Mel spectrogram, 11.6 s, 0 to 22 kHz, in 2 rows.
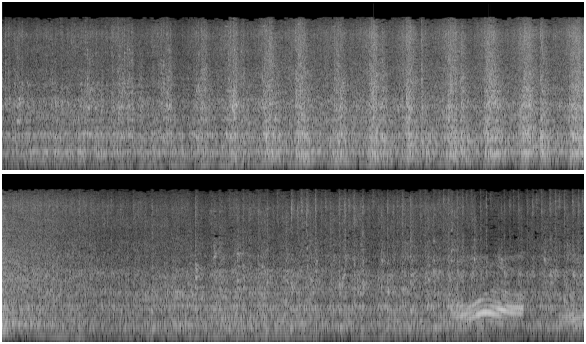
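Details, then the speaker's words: Basket-case GMC V8 after the plug-wire spark fault was fixed and the correct carburetor gasket was fitted: a fast ticking rhythm over the idle smooths into a steady, even run as it warms, with the block steaming. Normal idle. "that sounds better um all right it started and it kind of ran it didn't make a lot of noise"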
